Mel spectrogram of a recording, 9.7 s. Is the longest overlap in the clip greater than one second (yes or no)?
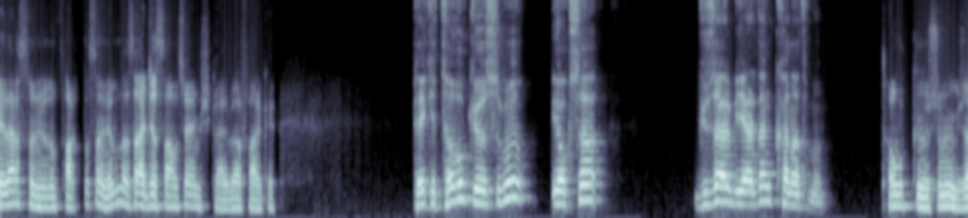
no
